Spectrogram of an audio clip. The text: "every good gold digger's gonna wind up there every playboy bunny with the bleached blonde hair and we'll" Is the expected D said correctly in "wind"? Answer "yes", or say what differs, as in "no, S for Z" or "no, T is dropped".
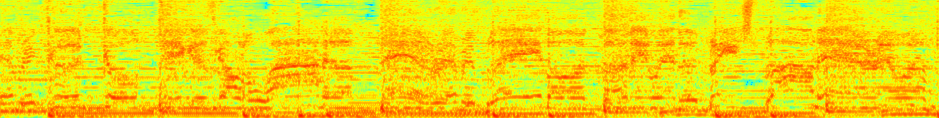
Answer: no, D is dropped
